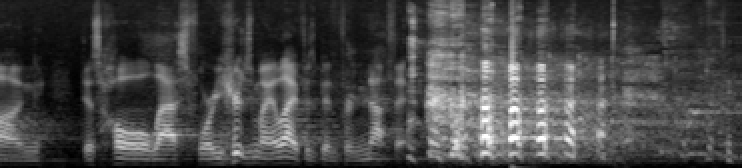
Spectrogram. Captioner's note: laughter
